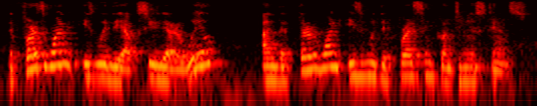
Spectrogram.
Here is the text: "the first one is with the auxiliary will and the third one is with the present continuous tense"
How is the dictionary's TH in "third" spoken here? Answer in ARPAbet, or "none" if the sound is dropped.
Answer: TH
